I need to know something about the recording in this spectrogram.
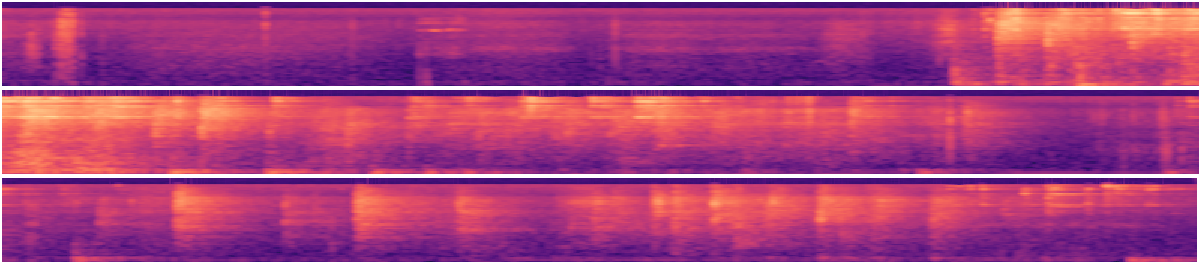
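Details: Corgi Yuki, filmed close up, refusing to fetch without a battered toy bear: a loud breathy rustling burst, then quick rhythmic panting breaths, about three or four per second, continuing steadily to the end.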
